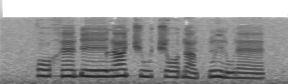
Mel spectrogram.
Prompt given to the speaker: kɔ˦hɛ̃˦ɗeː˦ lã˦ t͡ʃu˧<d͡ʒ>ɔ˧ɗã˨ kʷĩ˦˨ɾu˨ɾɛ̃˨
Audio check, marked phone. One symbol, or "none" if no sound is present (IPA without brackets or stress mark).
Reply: t͡ʃ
